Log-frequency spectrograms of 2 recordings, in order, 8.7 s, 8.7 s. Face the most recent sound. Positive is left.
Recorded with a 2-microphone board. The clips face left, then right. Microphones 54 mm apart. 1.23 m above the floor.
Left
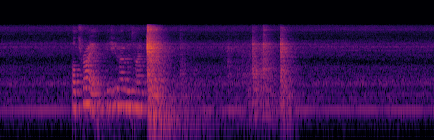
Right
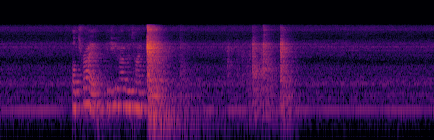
turn(degrees=-5)  # may be behind; listen again after turning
